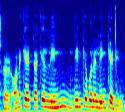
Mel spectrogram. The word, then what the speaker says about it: LinkedIn: অনেকে এটাকে লিঙ্কডইনকে বলে লিঙ্কডইন। সো এটা উচ্চারণ হল লিঙ্কডইন।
